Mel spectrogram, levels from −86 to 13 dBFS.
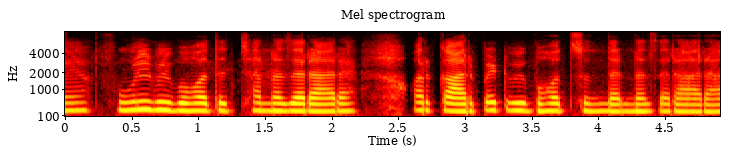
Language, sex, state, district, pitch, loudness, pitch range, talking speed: Hindi, female, Jharkhand, Palamu, 215 Hz, -17 LUFS, 205-225 Hz, 220 wpm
